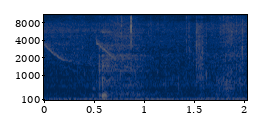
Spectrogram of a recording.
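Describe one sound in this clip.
A metal tool scrapes and taps in dry soil.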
